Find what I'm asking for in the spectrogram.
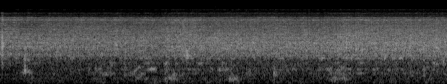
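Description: Eggplant, potatoes and cut cabbage hitting hot spices in a cooking pan, giving a steady, loud sizzling hiss throughout with faint low clatter beneath.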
